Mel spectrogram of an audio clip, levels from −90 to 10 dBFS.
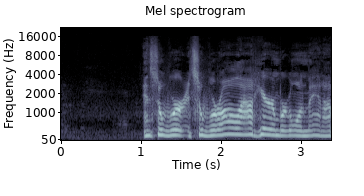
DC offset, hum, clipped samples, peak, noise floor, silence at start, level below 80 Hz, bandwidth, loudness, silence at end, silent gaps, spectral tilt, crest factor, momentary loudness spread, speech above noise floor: under 0.1%; none; under 0.1%; -4 dBFS; -61 dBFS; 1 s; -66 dBFS; 14 kHz; -19 LUFS; 0 s; none; -6 dB/octave; 18 dB; 6 LU; 42 dB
